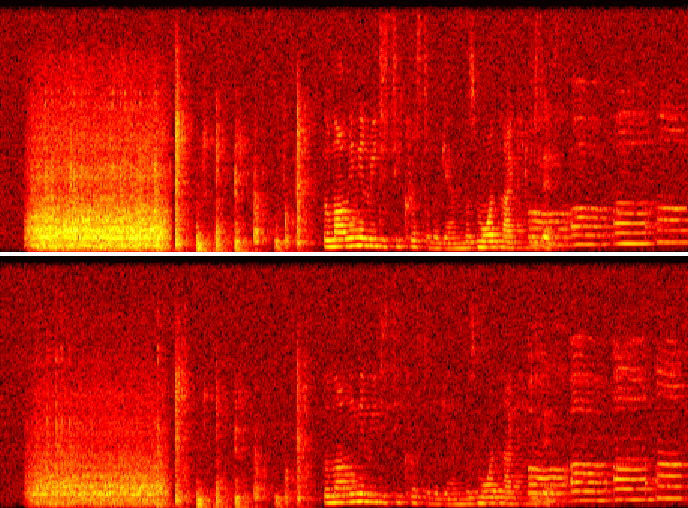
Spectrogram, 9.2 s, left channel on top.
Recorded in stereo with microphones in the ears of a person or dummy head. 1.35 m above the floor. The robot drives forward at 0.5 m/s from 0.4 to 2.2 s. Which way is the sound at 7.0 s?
85° right.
